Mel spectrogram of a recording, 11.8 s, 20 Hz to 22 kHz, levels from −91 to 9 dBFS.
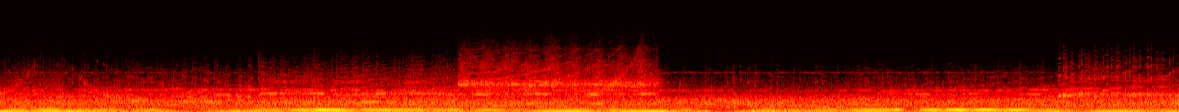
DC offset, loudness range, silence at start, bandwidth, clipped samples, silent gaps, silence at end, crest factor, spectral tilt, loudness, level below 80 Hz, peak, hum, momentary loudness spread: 1%; 2 LU; 0 s; 3 kHz; under 0.1%; none; 0 s; 12 dB; -12 dB/octave; -31 LUFS; -32 dBFS; -14 dBFS; none; 8 LU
